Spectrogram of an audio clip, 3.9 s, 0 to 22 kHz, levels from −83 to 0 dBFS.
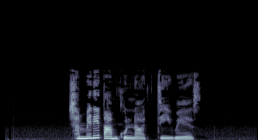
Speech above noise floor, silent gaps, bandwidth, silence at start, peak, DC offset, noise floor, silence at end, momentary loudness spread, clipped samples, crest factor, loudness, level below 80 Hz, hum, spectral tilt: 44 dB; none; 11.5 kHz; 1.05 s; -4 dBFS; under 0.1%; -63 dBFS; 0.9 s; 16 LU; under 0.1%; 18 dB; -19 LUFS; -70 dBFS; none; -3.5 dB/octave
